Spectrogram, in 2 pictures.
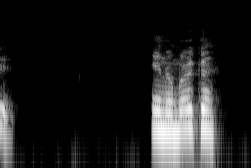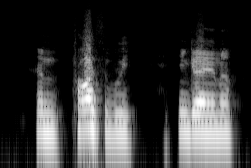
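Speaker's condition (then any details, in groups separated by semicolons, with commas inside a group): Cerebral palsy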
